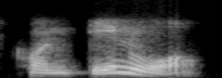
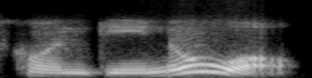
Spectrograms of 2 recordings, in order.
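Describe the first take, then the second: First: The stress is on the syllable 'ti'. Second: The stress is on the syllable 'nu'. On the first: The speaker calls it wrong. "Because the stress would naturally be on the I" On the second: The speaker calls it right. "but it is pronounced continuo"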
